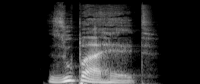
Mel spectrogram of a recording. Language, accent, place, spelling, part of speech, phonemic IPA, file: German, Germany, Berlin, Superheld, noun, /ˈzuːpɐˌhɛlt/, De-Superheld.ogg
- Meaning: superhero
